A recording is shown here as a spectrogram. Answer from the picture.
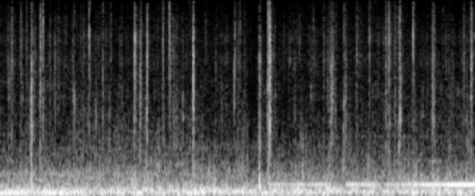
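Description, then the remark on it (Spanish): Steady, gentle crackling of firewood logs burning in a bonfire at a forest campsite at night, with scattered sharp pops and snaps over a low, continuous rumble, close and moderately quiet, with a faint hum joining partway through. “Hay una hoguera muy cerca de ti y escuchas el ligero crepitar de los troncos de leña quemándose.”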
